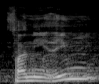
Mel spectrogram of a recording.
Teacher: میم مشدد غنہ ہوگا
